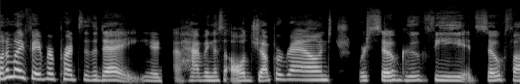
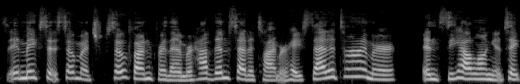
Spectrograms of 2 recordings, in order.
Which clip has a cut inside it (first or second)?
first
